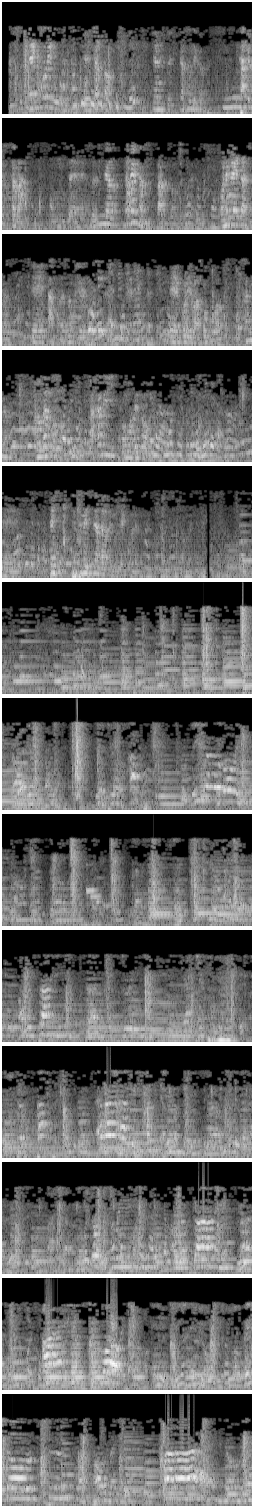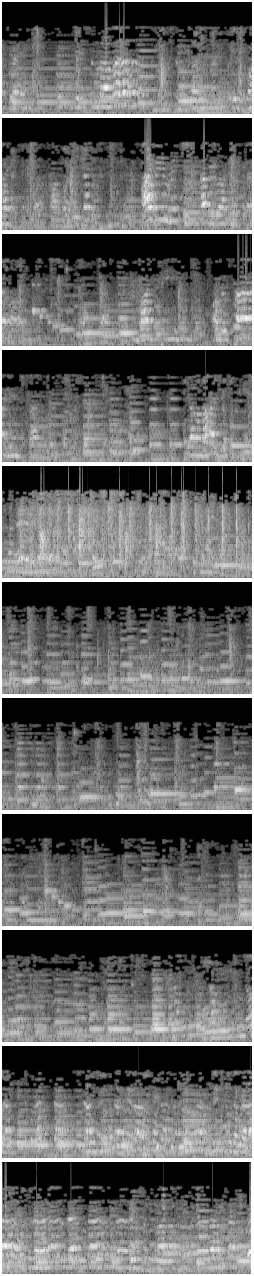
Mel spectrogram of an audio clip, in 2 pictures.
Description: ミュージック・レストラン
「アルテリーベ」   ピアノ伴奏での歌唱 「明るい表通りで」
